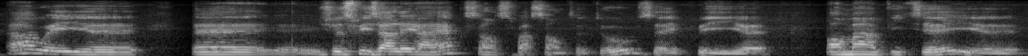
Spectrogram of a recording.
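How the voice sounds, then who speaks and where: An older man from Liverpool, a theology professor, speaking in a radio interview, slowly and with many hesitations. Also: medium pitch, creaky. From Liverpool, England. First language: English. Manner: slow, halting, many fillers.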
